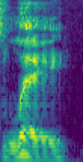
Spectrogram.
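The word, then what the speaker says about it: Lai: being there and of course the composer Francis Lei L AI but pronounced Le according to the presenter at the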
